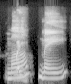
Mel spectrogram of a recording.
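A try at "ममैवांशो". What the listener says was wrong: Mai, not may. Not may. Mai. You see how the lips are moving?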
